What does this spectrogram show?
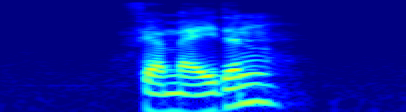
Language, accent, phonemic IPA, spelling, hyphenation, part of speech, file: German, Austria, /fɛɐ̯ˈmaɪ̯dən/, vermeiden, ver‧mei‧den, verb, De-at-vermeiden.ogg
- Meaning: to avoid (something happening, doing something)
